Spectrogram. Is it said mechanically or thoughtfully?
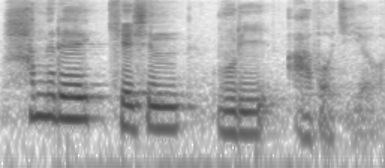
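thoughtfully. It is said thoughtfully as a real prayer.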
